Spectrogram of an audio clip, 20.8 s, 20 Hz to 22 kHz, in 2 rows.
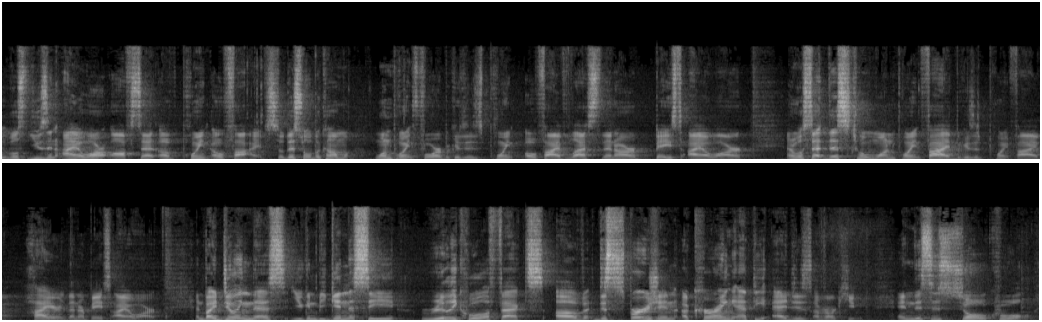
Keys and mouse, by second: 2.5-4.4 drag, 8.4-10.4 drag, 15.5 middle click.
